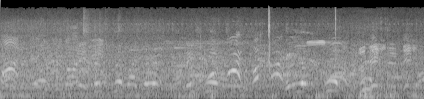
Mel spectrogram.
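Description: Indistinct shouting and calling from many voices of youth football players and sideline spectators, short overlapping shouts with no clear words. A single sharp click comes about four seconds in.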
